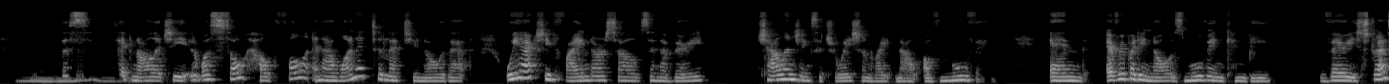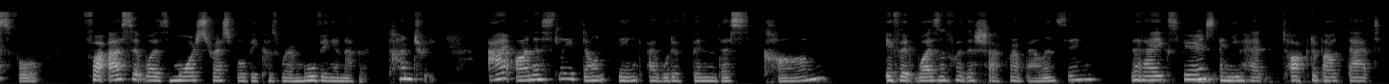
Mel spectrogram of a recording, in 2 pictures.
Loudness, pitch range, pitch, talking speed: -31 LUFS, 160-200 Hz, 175 Hz, 155 wpm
